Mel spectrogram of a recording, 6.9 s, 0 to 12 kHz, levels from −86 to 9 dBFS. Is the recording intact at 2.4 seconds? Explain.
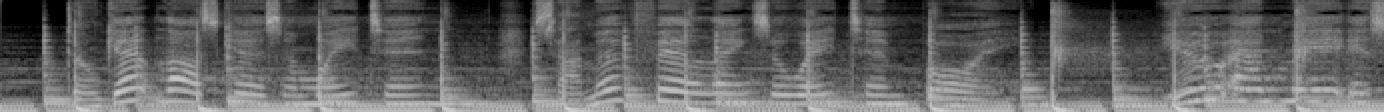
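Yes, the audio is intact at 2.4 seconds, with no dropout, click, distortion or other fault at that moment.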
